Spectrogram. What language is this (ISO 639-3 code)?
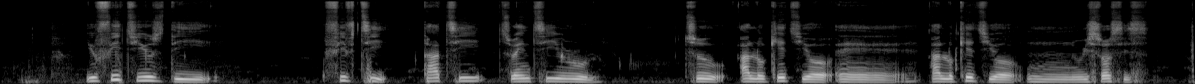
pcm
